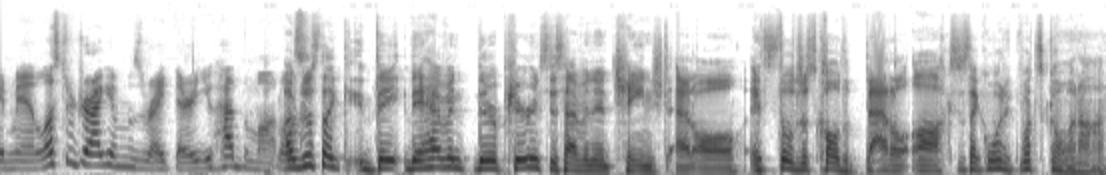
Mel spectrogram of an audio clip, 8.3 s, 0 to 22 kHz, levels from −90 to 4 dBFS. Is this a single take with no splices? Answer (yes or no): yes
